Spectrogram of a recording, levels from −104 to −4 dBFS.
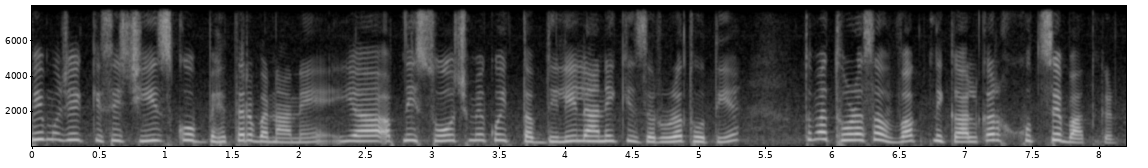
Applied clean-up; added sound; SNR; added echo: none; none; none; none.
